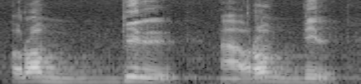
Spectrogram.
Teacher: Ra tu tebal tau. Sebab ra tu baris atas.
